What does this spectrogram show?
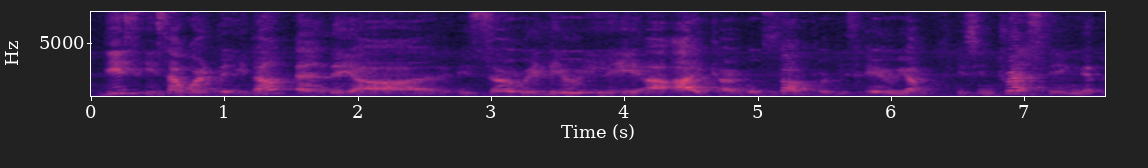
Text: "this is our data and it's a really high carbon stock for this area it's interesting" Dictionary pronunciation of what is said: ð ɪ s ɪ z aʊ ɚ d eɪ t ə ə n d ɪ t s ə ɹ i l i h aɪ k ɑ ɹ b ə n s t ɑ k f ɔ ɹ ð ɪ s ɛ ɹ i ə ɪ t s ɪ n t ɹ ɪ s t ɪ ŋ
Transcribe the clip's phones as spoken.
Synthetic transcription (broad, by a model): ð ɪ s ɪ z aʊ ɚ d eɪ t ə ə n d ɪ t s ə ɹ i l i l aɪ k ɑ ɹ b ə l s t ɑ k f ɔ ɹ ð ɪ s ɛ ɹ i ə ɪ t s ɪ n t ɹ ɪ s t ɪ ŋ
